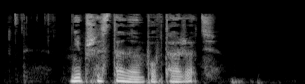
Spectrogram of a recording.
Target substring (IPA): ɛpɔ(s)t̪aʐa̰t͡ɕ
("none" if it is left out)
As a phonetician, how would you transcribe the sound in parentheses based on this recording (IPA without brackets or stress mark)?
f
